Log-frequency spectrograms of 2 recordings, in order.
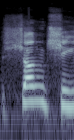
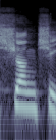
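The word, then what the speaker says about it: Shang-Chi: pronounced s-h-u-n-g is how it's pronounced it is pronounced shang chi so for all those you guys who were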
